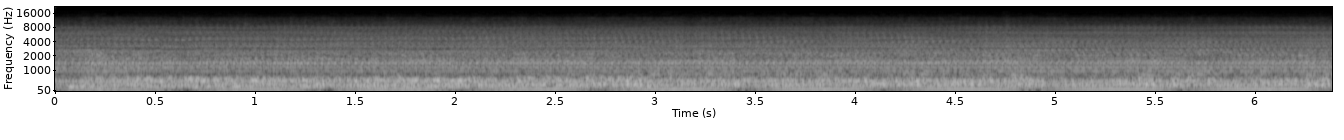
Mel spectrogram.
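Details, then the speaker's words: Whirlpool direct-drive washer set to spin with lid switch bypassed: steady motor hum with rough ratcheting grind about once a second, basket not spinning while drain pump still runs; motor shaft spinning inside broken motor coupler. "it still spins the drain pump so if your washer is filled with water it will still drain it"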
